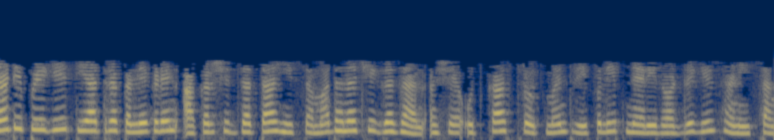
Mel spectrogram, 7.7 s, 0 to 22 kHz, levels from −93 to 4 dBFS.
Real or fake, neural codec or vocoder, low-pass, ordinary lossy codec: real; none; 3.6 kHz; MP3, 16 kbps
